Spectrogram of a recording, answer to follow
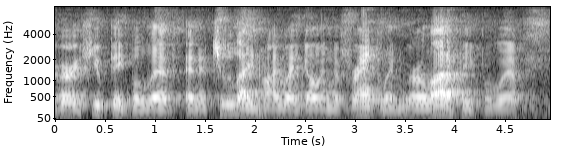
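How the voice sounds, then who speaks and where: A man speaks at a medium pitch with fairly even intonation. Noticeable background noise runs underneath. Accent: American. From New York. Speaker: economics professor. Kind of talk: panel discussion.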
